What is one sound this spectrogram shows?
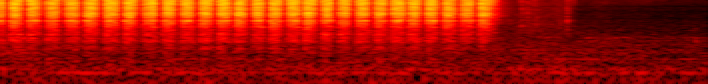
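A stiff brush scrubs rapidly against a hard dish.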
